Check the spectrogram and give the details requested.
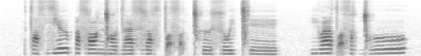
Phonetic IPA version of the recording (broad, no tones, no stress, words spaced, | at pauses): tˤasˤzʲɵːpesˤ ɔŋ͡ǀɔ daːszosˤdˤə̰sˤḛ ǀʰɵ sojǀʰeː | joj dˤə̰sˤə ɡ͡ǀoː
